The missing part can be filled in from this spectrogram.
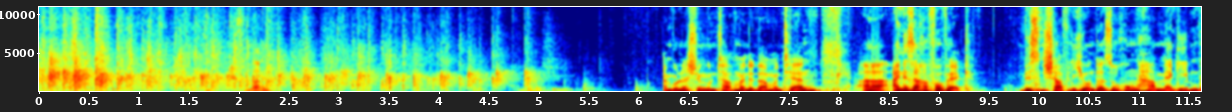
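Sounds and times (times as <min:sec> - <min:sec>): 
audience applause welcoming a speaker: 0:00.0 - 0:05.4
speech: 0:02.1 - 0:02.5, 0:06.2 - 0:11.6.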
